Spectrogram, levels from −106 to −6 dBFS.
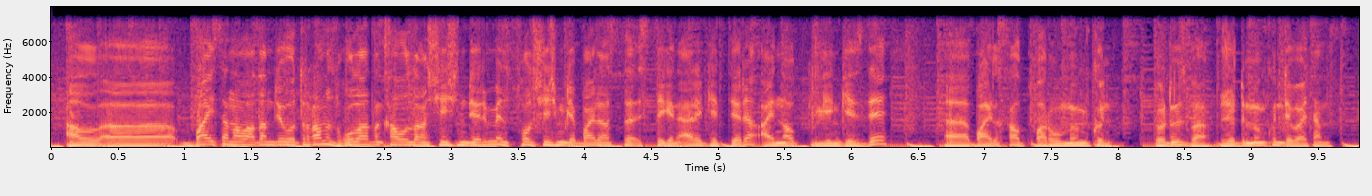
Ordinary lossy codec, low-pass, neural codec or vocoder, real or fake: none; 7.2 kHz; none; real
